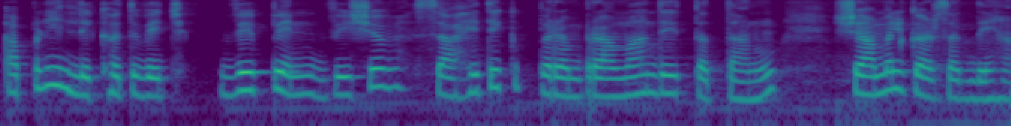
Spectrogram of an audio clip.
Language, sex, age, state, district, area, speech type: Punjabi, female, 18-30, Punjab, Ludhiana, urban, spontaneous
